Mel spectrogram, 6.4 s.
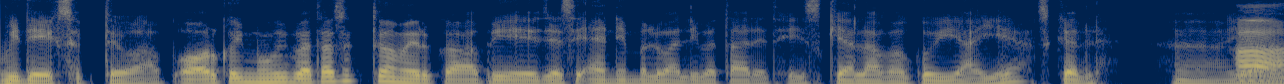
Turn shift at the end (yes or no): yes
